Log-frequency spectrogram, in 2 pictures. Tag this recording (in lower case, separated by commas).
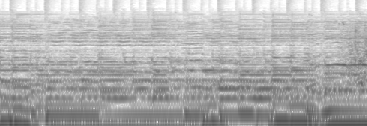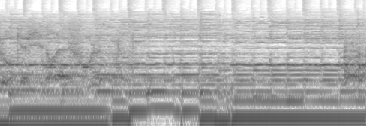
music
